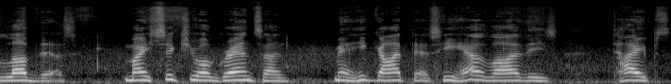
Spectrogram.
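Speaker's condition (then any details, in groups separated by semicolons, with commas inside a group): ALS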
